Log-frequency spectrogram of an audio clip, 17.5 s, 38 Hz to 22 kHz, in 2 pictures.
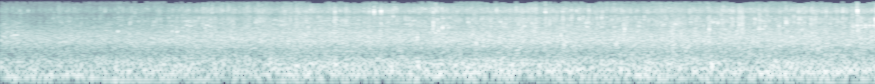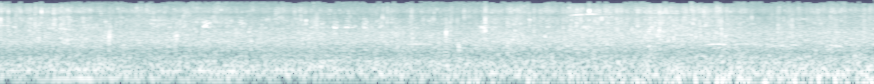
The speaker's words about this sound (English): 1,300-600 kilometers away, my father and I sit at the Suzhou Creek, watching the ripples in the water. Concentric circles reverberating.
